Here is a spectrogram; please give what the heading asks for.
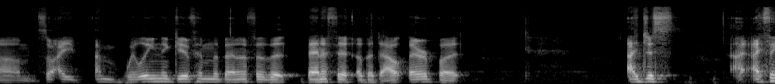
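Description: Automatic gain rising from 0.56 to 3.42 s: the gain control judged the speech too quiet and raised level by about 10 dB, swelling voice and background together before "of the doubt there".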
